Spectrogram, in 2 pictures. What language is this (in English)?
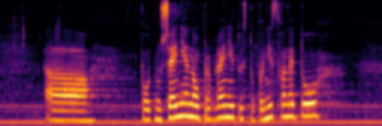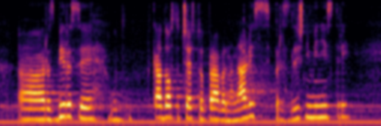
Bulgarian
